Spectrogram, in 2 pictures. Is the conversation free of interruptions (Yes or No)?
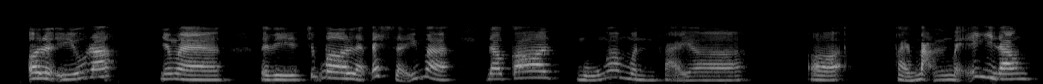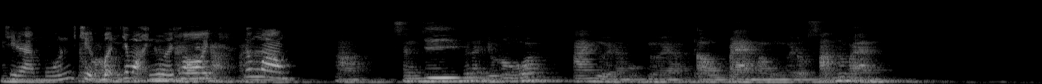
No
